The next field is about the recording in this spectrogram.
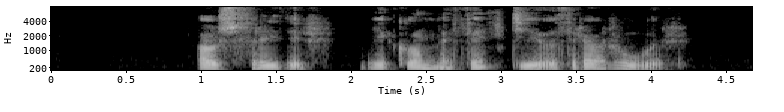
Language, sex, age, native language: Icelandic, male, 18-19, Icelandic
